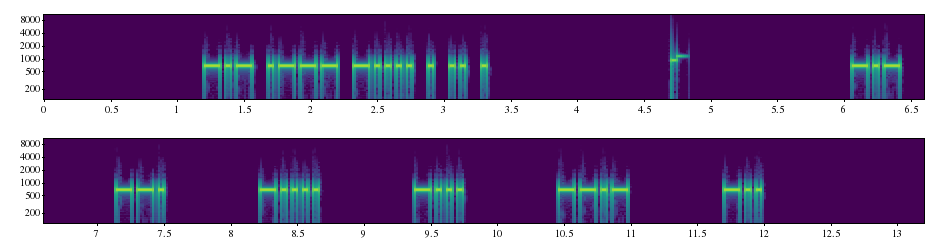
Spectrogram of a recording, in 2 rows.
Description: Morse code, heard as a keyed tone, about 30 wpm, spaced as for 15 wpm, 700 Hz. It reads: KJ6EIE KG6BQD
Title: USA Call Signs - 6x Character Spacing - 30wpm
